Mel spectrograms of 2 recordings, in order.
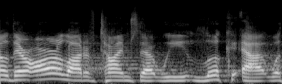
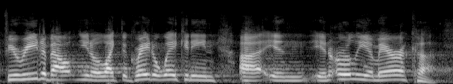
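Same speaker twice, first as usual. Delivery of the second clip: preaching at full force; 5 semitones higher than usual. Acted. Pastor warning the church about man-made rules, preaching with rising force. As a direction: preach it out, pressing harder line by line.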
